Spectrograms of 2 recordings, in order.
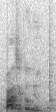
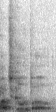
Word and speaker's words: Bacigalupo: This is is what we call him, but Bacigalupo. Did I say it right? Yeah, okay. Bacigalupo. Bacigalupo.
